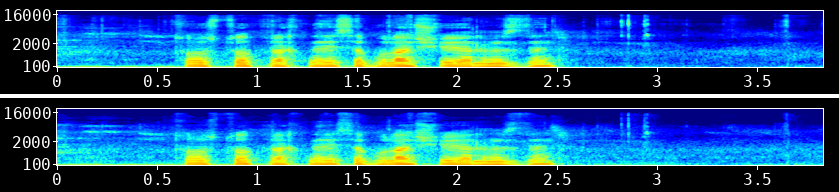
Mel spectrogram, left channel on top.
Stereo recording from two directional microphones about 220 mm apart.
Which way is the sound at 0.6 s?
20° left (ahead or behind).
